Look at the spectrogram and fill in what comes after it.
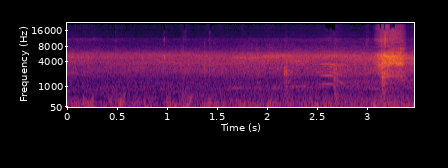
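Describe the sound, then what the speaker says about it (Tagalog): Strong wind buffets the microphone at Bagasbas beach, a continuous loud rushing roar with low gusty rumbling that swells slightly toward the end. "sobrang lakas ng hangin guys"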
